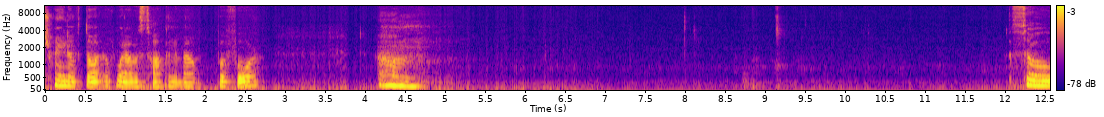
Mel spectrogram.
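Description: A woman speaks emotionally, close to the microphone, with long pauses.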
